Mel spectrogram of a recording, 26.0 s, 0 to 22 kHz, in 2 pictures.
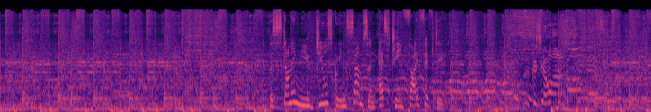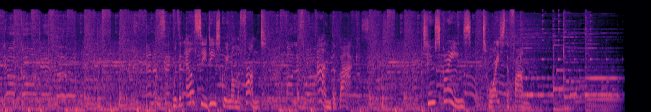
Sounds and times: Music: 0.0s - 25.6s
Speech: 5.4s - 9.0s, 16.5s - 18.4s, 19.4s - 20.2s, 21.5s - 23.7s.

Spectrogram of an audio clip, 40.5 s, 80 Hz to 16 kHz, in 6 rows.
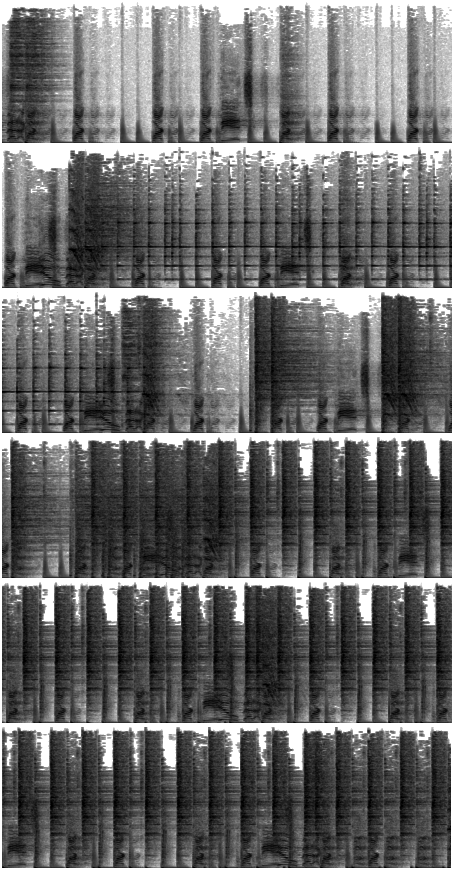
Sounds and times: Music: 0.0s - 2.1s, 7.6s - 40.4s.

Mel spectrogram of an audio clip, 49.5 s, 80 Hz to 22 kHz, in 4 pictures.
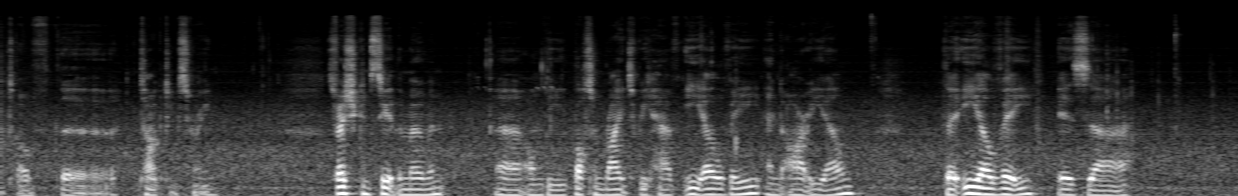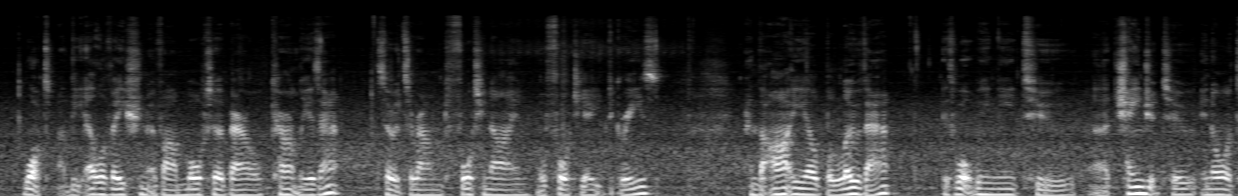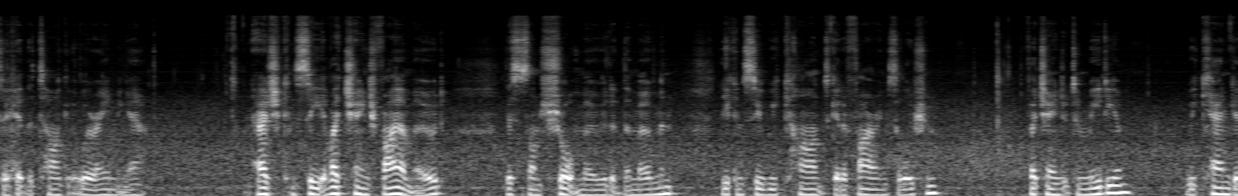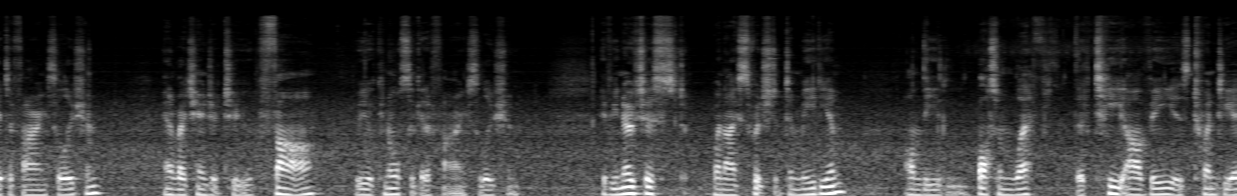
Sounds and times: Speech: 0.0s - 2.2s, 3.3s - 8.6s, 9.4s - 11.4s, 12.6s - 19.0s, 19.8s - 26.3s, 27.1s - 29.2s, 29.8s - 34.2s, 35.0s - 38.2s, 38.8s - 42.4s, 43.1s - 49.5s
Outside, rural or natural: 0.0s - 49.5s.

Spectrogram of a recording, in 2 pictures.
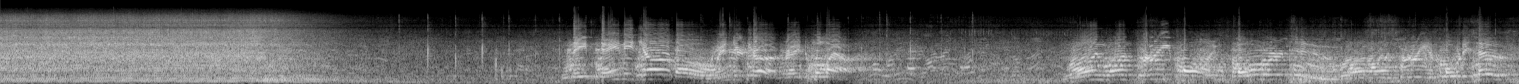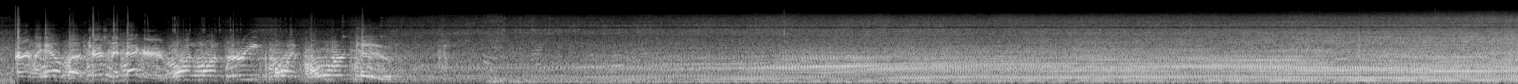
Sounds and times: Truck: 0.0s - 30.3s
Speech: 5.0s - 19.2s.

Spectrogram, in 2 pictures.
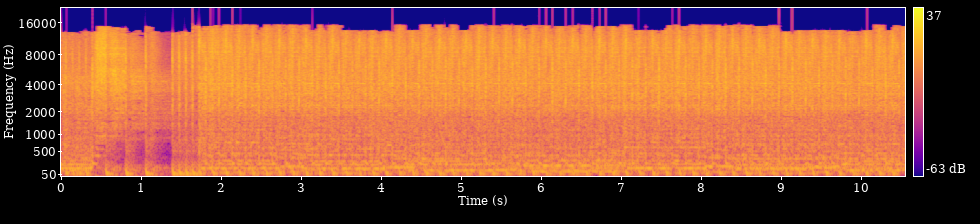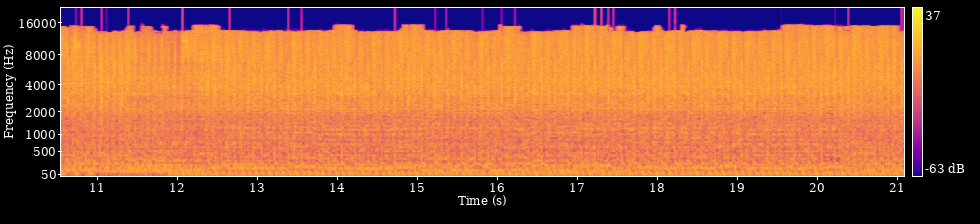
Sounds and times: Dubstep: 0.0s - 21.0s.

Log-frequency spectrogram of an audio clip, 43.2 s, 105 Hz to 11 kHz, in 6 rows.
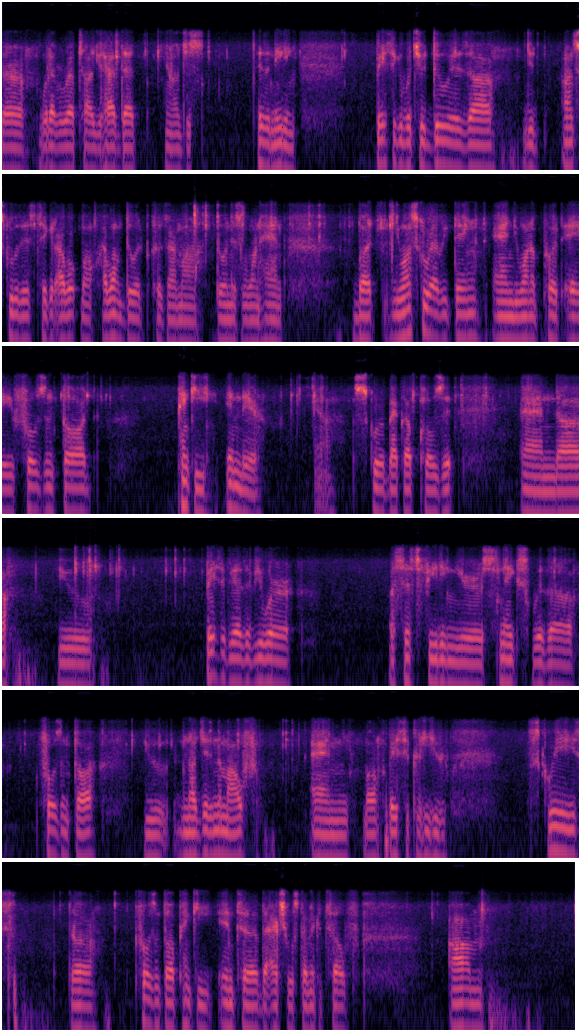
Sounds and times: Speech: 0.0s - 2.6s, 3.2s - 3.7s, 4.7s - 10.8s, 11.6s - 15.6s, 16.6s - 20.1s, 20.9s - 23.0s, 24.2s - 25.3s, 26.5s - 34.5s, 35.4s - 40.6s, 41.6s - 42.5s
Inside, small room: 0.0s - 43.2s.

